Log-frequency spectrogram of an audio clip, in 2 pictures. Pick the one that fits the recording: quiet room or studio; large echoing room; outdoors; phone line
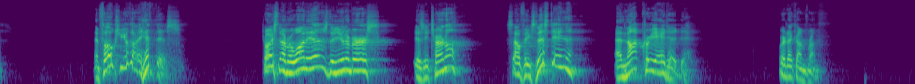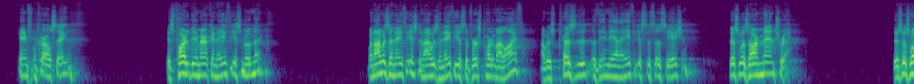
large echoing room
